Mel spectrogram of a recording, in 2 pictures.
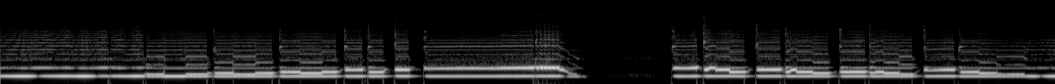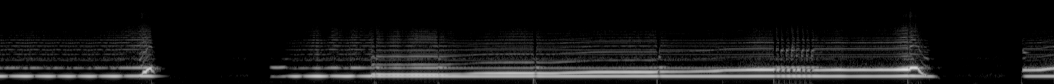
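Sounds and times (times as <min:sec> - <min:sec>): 
G minor drone on a rosewood flute: 0:00.0 - 0:05.8, 0:06.7 - 0:12.2, 0:13.3 - 0:19.9, 0:20.8 - 0:21.0.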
